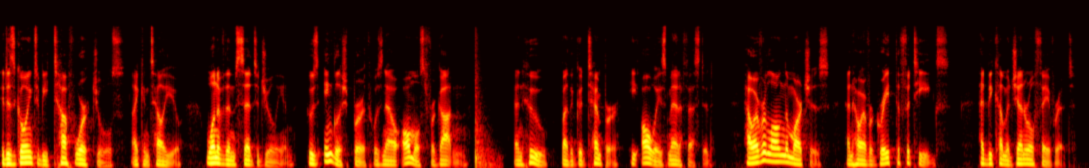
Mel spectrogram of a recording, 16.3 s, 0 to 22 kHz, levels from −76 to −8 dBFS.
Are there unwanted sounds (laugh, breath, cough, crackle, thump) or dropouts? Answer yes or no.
yes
